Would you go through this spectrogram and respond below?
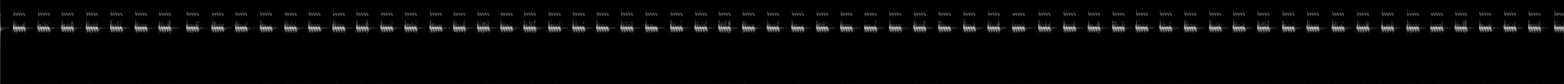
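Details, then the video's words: Rhythmic chirping of a male cricket on a summer evening. Sharp, shrill pulses repeat quickly and steadily, roughly three to four each second, throughout a quiet background. "Cricket Chirping Sound Effect"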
